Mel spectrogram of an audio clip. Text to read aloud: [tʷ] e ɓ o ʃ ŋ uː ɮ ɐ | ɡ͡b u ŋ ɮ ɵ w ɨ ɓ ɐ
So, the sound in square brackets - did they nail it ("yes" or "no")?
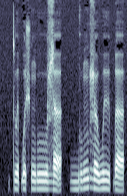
yes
